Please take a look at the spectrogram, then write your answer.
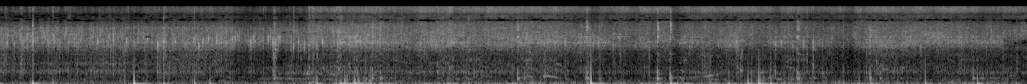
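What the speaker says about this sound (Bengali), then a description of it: "ডিমটা ভাজা হয়ে গেছে।" Egg seasoned with salt and a pinch of turmeric frying in oil in a kadai, a steady close sizzle and hiss running throughout with a few faint clicks and knocks over it.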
